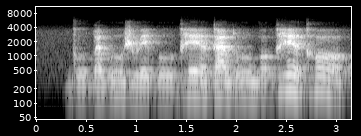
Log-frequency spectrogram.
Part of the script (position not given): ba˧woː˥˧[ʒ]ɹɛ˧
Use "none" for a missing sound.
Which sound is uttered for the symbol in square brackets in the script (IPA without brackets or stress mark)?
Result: ʒ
